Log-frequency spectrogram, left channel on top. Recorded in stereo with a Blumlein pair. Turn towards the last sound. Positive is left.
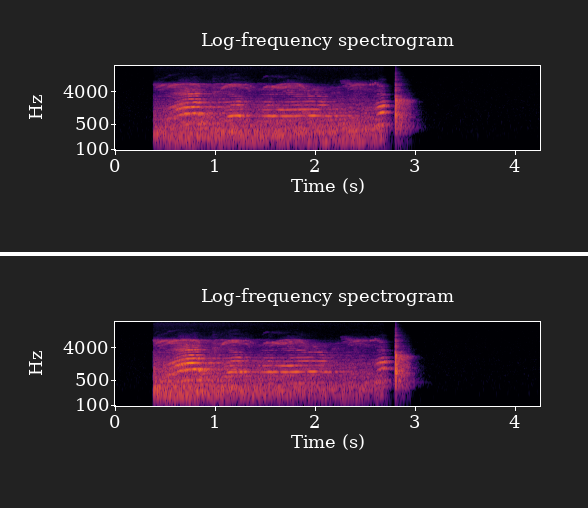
turn(degrees=-10)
